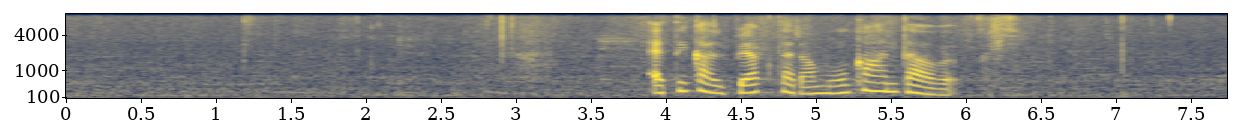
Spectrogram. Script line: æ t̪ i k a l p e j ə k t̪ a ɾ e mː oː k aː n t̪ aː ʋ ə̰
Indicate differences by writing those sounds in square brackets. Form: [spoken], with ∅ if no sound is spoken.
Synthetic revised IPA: æ t̪ i k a l p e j [a] k t̪ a ɾ [a] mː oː k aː n t̪ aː ʋ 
